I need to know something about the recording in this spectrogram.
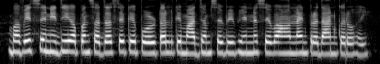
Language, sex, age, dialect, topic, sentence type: Magahi, female, 41-45, Southern, banking, statement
